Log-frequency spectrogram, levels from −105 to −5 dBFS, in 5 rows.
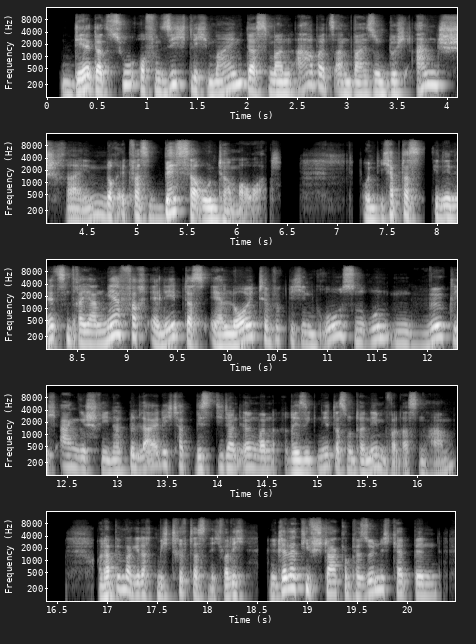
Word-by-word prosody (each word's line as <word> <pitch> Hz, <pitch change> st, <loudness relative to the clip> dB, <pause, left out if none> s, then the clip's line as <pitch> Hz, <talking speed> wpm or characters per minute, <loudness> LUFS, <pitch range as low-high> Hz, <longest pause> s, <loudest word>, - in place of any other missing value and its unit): der 130 Hz, +9 st, +5 dB
dazu 200 Hz, +9 st, +2 dB
offensichtlich 150 Hz, -, -1 dB
meint, 160 Hz, -, +1 dB
dass 140 Hz, -1 st, +3 dB
man 120 Hz, 0 st, +3 dB
Arbeitsanweisungen 120 Hz, -, -1 dB
durch 125 Hz, 0 st, -3 dB
Anschreien 160 Hz, -, 0 dB
noch -, -, +3 dB
etwas 130 Hz, -4 st, -2 dB
besser 195 Hz, +2 st, +5 dB
untermauert. 120 Hz, -6 st, 0 dB, 0.8 s
Und 120 Hz, -1 st, 0 dB
ich 125 Hz, +5 st, -1 dB
habe 165 Hz, 0 st, -1 dB
das 155 Hz, -, 0 dB
in 135 Hz, -, -4 dB
den 135 Hz, 0 st, +3 dB
letzten 180 Hz, 0 st, +1 dB
3 140 Hz, -3 st, +2 dB
Jahren 130 Hz, 0 st, +1 dB
mehrfach 205 Hz, +2 st, +2 dB
erlebt, 195 Hz, +12 st, 0 dB
dass -, -, +2 dB
er 115 Hz, -, -1 dB
Leute 180 Hz, +9 st, +4 dB
wirklich 165 Hz, -4 st, -11 dB
in 125 Hz, -3 st, -4 dB
großen 200 Hz, -, -2 dB
Runden 140 Hz, -6 st, -6 dB
wirklich 180 Hz, -2 st, +1 dB
angeschrien 135 Hz, -6 st, -4 dB
hat, 120 Hz, 0 st, -7 dB
beleidigt 165 Hz, +5 st, -3 dB
hat, 165 Hz, -, -9 dB
bis 145 Hz, +1 st, -4 dB
die 150 Hz, -, -11 dB
dann 145 Hz, -2 st, -2 dB
irgendwann 135 Hz, -3 st, -3 dB
resigniert 120 Hz, +5 st, -2 dB
das 135 Hz, -, -3 dB
Unternehmen 120 Hz, +2 st, -4 dB
verlassen -, -, -9 dB
haben. -, -, -12 dB, 0.5 s
Und 120 Hz, -, -2 dB
habe 135 Hz, +8 st, +3 dB
immer 190 Hz, -3 st, +2 dB
gedacht, 140 Hz, 0 st, -3 dB
mich 125 Hz, -2 st, -6 dB
trifft -, -, -6 dB
das -, -, -2 dB
nicht, 95 Hz, -2 st, -11 dB
weil 125 Hz, +2 st, +1 dB
ich 135 Hz, 0 st, -8 dB, 0.2 s
'ne 125 Hz, -, -5 dB
relativ 205 Hz, +1 st, +4 dB
starke 150 Hz, -3 st, 0 dB
Persönlichkeit 150 Hz, +4 st, -2 dB
bin, 135 Hz, 0 st, 0 dB
140 Hz, 175 wpm, -24 LUFS, 125-180 Hz, 0.8 s, der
